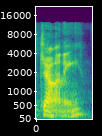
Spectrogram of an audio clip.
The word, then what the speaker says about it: Johnny: Uh and um sorry, just to start, my actual the way you pronounce my name is Johnny.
